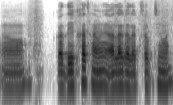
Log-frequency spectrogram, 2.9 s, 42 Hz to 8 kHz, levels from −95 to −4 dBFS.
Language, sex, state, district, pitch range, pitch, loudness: Chhattisgarhi, male, Chhattisgarh, Raigarh, 105-115 Hz, 110 Hz, -21 LUFS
